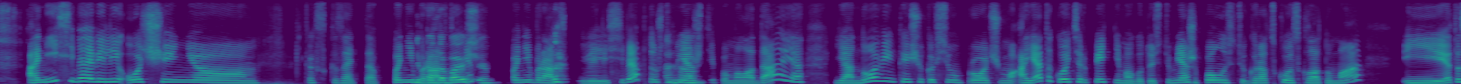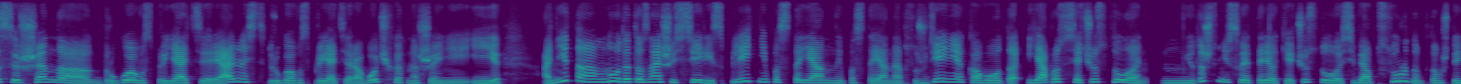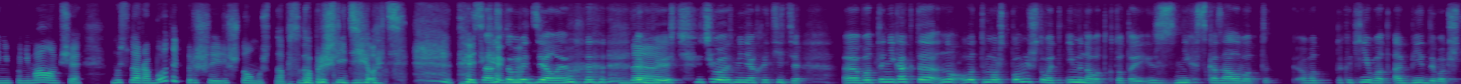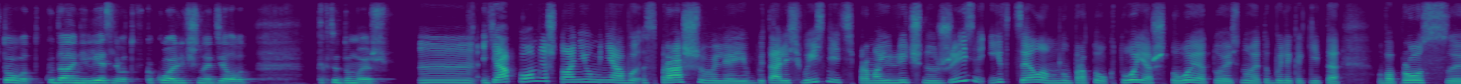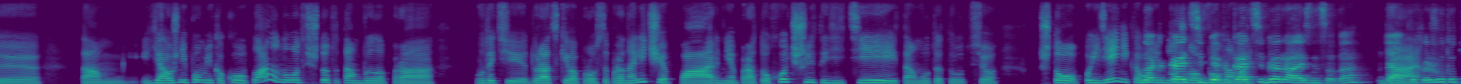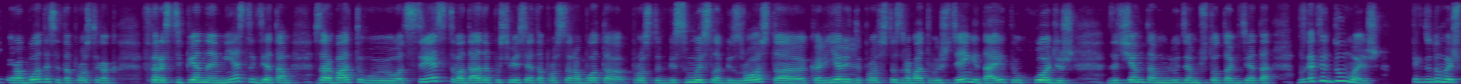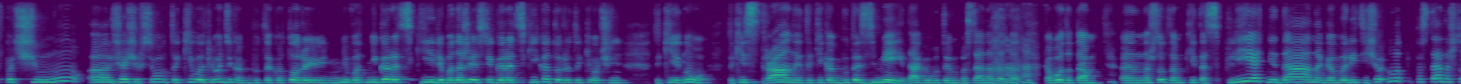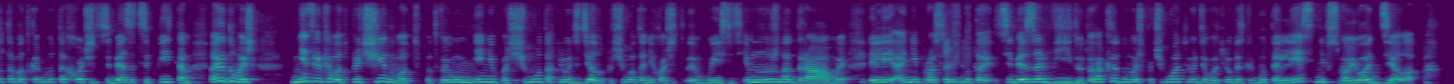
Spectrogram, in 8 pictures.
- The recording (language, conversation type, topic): Russian, podcast, Как вы выстраиваете личные границы в отношениях?
- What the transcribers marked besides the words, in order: chuckle; laughing while speaking: "что мы шнап сюда пришли делать?"; chuckle; other background noise; chuckle; chuckle; chuckle; chuckle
